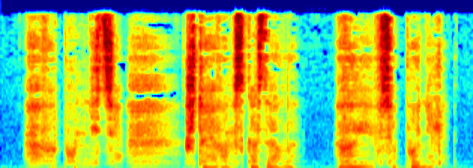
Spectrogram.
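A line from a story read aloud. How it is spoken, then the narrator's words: Female whisper. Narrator (Russian): она шепнула мне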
